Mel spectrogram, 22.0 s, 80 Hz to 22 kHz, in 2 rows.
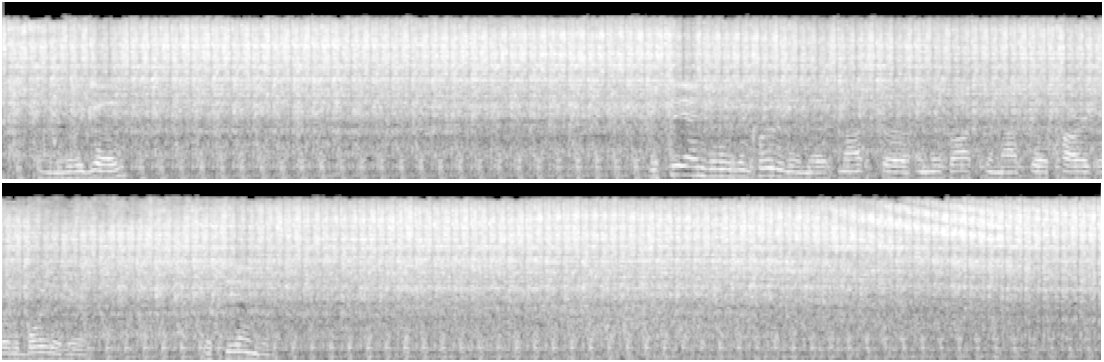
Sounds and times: Steam: 0.0 - 21.9.

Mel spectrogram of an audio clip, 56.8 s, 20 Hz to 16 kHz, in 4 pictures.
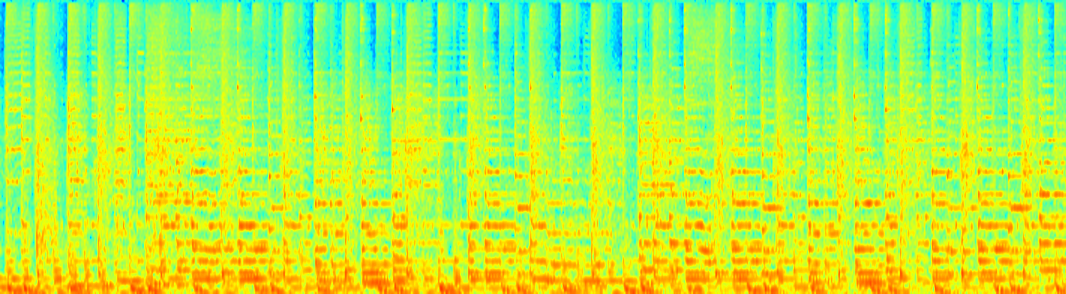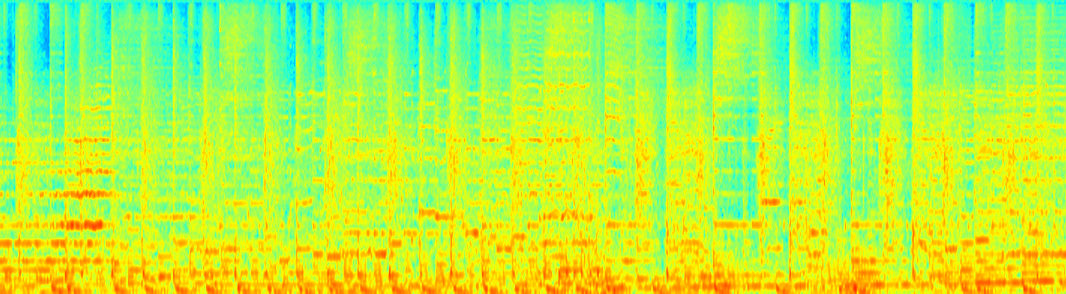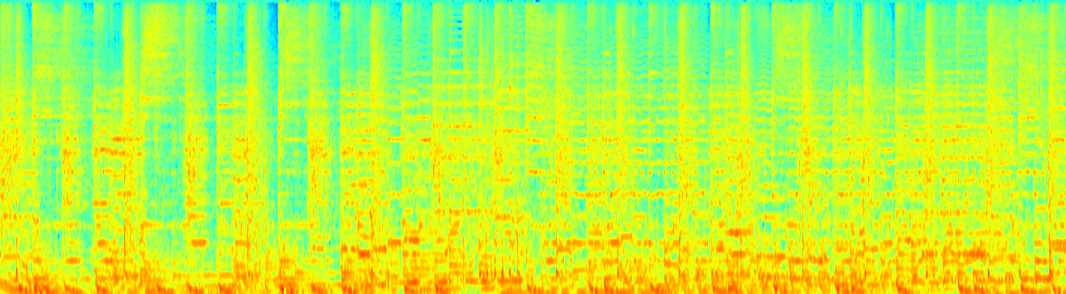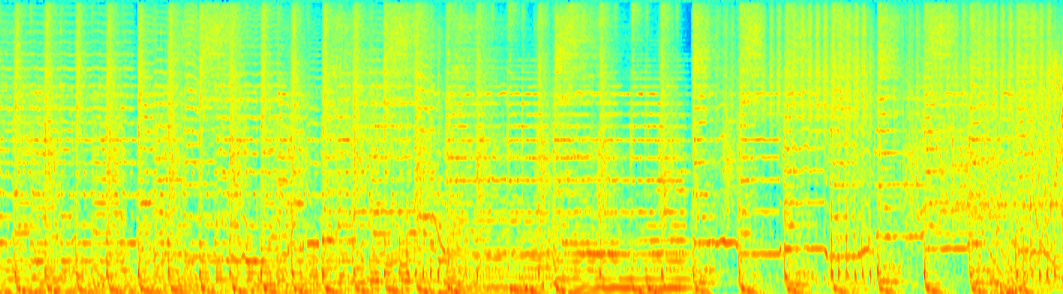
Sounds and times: Music: 0.0 - 56.8.

